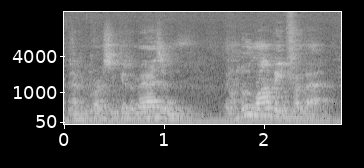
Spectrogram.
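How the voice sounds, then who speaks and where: A man's voice: medium pitch, animated, fast talker. A man from western Pennsylvania leading a seminar discussion, telling anecdotes in an affable way. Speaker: seminar speaker. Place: seminar room. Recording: echoey room from far off, some noise.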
